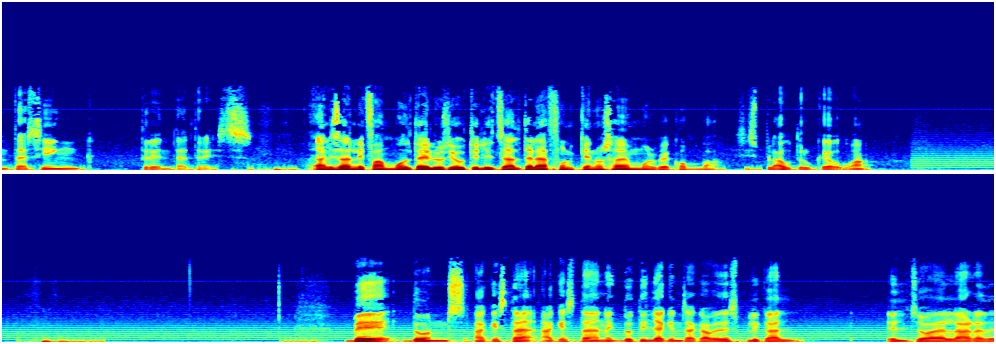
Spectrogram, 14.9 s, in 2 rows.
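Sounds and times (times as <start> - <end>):
speech: 0.0 - 6.6, 7.8 - 8.2, 10.0 - 14.8
computer hum: 6.8 - 14.8.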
